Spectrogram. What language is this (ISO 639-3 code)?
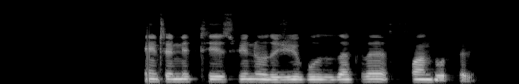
pus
